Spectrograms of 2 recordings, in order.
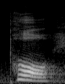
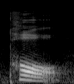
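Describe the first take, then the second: Both takes have the same delivery.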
